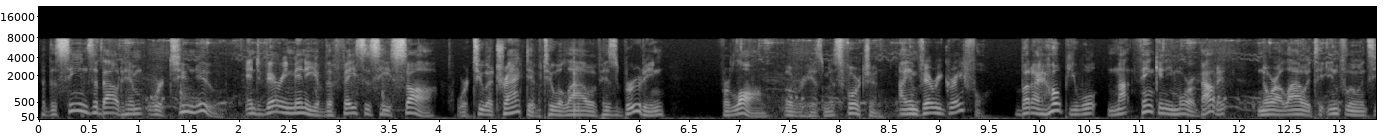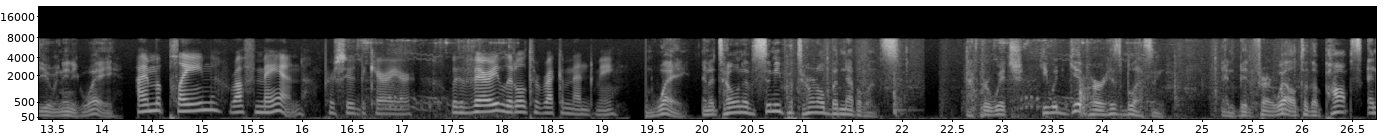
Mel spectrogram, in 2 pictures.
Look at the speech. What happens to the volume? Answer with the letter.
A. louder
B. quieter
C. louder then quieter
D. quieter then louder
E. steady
E.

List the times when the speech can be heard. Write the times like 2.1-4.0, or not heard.
0.0-26.7.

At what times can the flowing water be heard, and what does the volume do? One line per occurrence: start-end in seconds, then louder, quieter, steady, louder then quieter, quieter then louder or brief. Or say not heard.
not heard.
